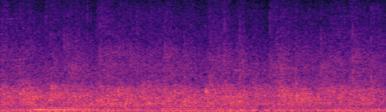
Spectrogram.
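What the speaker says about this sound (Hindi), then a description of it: "Give the mighty clap offering to the Lord." A church congregation gives a loud burst of continuous hand clapping, a dense wash of applause filling the short moment.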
